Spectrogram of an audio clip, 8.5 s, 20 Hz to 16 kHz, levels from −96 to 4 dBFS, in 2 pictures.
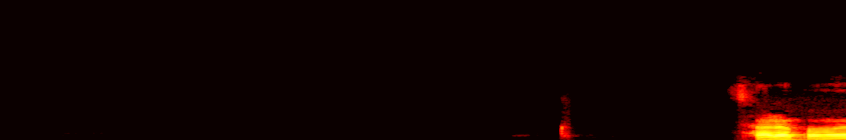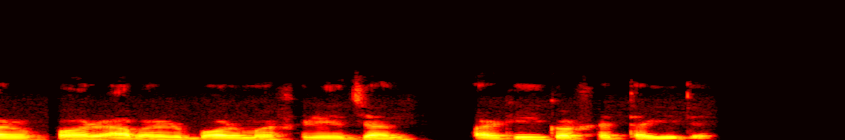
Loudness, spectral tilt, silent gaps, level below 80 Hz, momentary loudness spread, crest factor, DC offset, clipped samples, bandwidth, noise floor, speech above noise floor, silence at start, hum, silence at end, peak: -22 LUFS; -9 dB/octave; 6.46-6.57 s; -70 dBFS; 9 LU; 20 dB; under 0.1%; under 0.1%; 6.6 kHz; under -90 dBFS; over 69 dB; 3.75 s; none; 0.7 s; -4 dBFS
